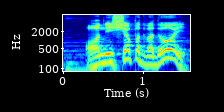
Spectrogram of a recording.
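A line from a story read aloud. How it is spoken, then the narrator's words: Shouted again. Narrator (Russian): снова закричал Волт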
